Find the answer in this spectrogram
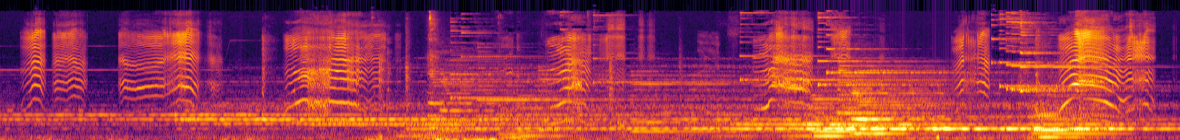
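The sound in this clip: A baby cries shrilly in the night, with many piercing, wavering wails in repeated bursts that grow louder toward the end.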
